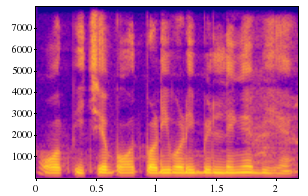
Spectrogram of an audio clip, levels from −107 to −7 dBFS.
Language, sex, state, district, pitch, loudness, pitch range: Hindi, male, Bihar, West Champaran, 130 Hz, -18 LUFS, 130-135 Hz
